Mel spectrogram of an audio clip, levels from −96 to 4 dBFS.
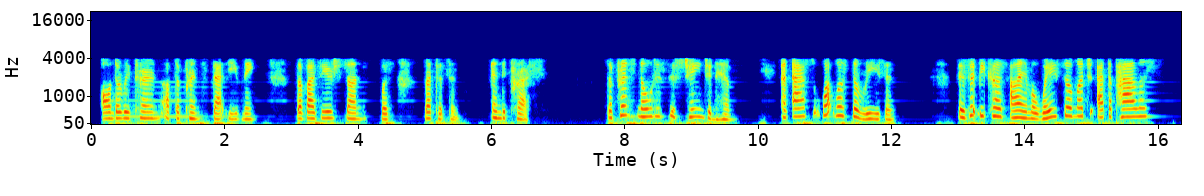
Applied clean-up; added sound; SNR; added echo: neural mask model DeepFilterNet 3.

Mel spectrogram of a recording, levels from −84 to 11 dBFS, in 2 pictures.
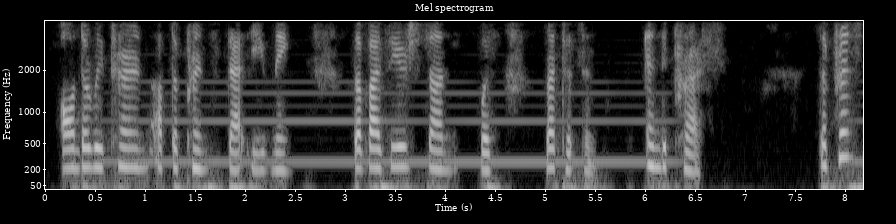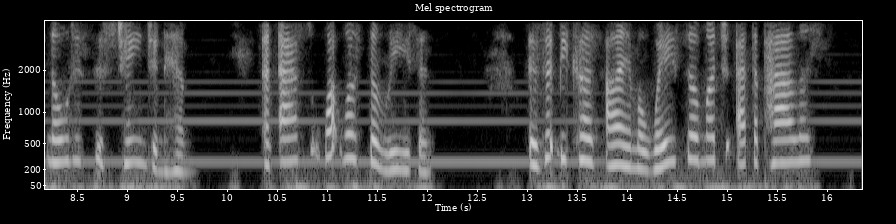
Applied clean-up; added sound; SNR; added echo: none; Wind instrument, woodwind instrument; 19 dB; none.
